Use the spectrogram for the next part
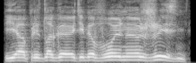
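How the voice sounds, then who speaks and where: A woman reading an audiobook voices a calm, firm man who teases his lover with dry mockery. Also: rumbling low, takes it slowly, pitched below the performer's own voice. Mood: coolly mocking. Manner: calm, firm, dryly mocking. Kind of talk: audiobook character voice.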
